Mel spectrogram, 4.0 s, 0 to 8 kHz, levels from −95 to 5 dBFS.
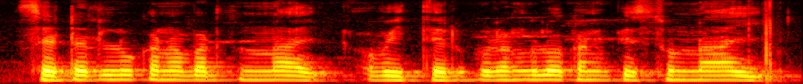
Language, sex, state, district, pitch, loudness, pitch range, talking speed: Telugu, male, Telangana, Mahabubabad, 155 Hz, -19 LUFS, 150-160 Hz, 90 wpm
